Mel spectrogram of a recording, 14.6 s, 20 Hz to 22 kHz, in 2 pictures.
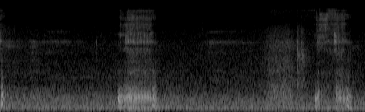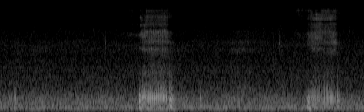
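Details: Loud, rough snorting snores at irregular intervals over steady room hum from a 1-year-old male Pug snoring loudly.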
